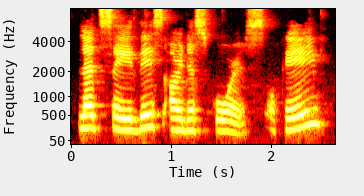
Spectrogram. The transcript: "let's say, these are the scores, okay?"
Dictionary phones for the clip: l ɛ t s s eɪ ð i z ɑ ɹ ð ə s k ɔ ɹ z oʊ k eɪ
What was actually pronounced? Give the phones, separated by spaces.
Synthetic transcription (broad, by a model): l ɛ t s s eɪ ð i s ɑ ɹ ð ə s k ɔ ɹ s oʊ k eɪ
